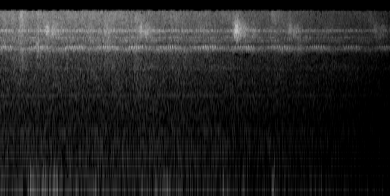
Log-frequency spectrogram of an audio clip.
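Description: Background noise picked up by the recording microphone: two steady high-pitched tones over a low rumble, with no speech, fading out toward the end.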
